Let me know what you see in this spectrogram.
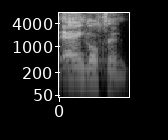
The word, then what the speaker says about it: Angleton: I mean, you've got the James Jesus Angleton. Is that how you say it? – Angleton.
